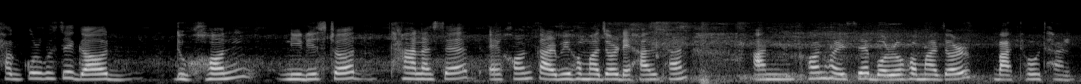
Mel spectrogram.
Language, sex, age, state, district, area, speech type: Assamese, female, 18-30, Assam, Kamrup Metropolitan, rural, spontaneous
